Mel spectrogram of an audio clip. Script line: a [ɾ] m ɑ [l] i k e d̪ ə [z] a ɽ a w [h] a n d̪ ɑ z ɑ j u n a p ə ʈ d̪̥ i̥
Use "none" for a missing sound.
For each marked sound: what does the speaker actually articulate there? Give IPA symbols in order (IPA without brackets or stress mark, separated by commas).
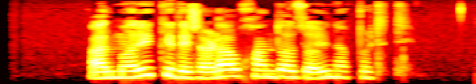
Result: l, ɾ, ʒ, x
